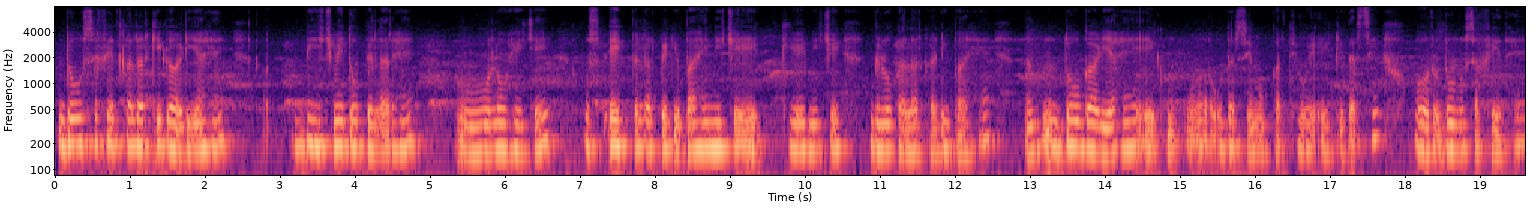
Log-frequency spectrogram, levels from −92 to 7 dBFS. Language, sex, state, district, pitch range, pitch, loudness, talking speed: Hindi, female, Haryana, Jhajjar, 170-195 Hz, 180 Hz, -17 LUFS, 135 wpm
